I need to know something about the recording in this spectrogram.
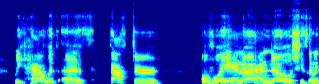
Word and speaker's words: Ovueraye: So it is Ovueraye. Ovueraye. The E is the phonetic E, as in A, and A is A, ra, and ye.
